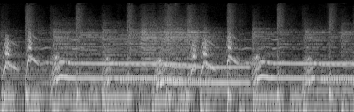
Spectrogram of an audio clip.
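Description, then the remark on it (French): A dog barks and yips repeatedly, with sharp high-pitched cries coming in quick, uneven bursts, some rising into whiny squeals, loud throughout. “Couché Non mais oh”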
